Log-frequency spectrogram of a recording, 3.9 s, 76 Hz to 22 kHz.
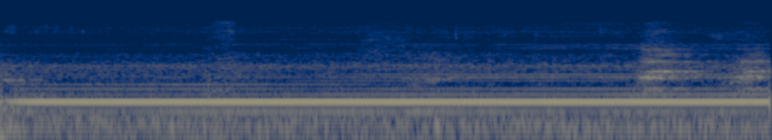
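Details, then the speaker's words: Electrolux LTD11 washing machine, inlet valve activated via MAT self-test monitor, no water hose connected: steady clean mid-pitched hum, valve switching on normally and off when Off is pressed. "eu não sei se vocês conseguem escutar mas a válvula foi ligada normalmente aí quando eu aperto off ela desliga"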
